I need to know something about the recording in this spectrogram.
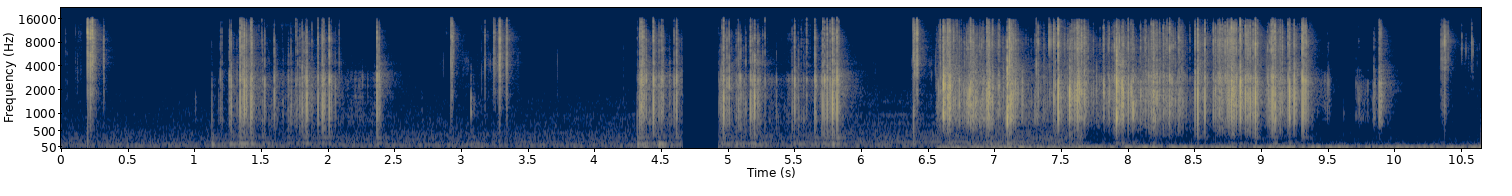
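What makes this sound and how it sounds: Long blue-painted nails and fingertips scoop, sort and drop a pile of small solid flat glass pebbles (blue, clear, amber and black) in a large wooden tray, letting them clack together. Short bursts of bright, crisp clicking and clattering are separated by silences, then build into a longer continuous rattle of glass on glass. It fades back to a few scattered clicks.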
